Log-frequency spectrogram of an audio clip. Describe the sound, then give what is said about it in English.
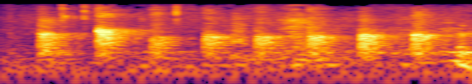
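A brief round of applause from a small group at a commission meeting after a motion carries, hands clapping in a steady, fairly even rhythm of sharp bright bursts at moderate volume, with no one talking. “We almost never get applause. It's kind of nice.”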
